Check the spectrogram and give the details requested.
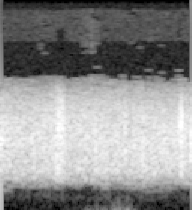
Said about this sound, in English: rustling. Hissing sound. Coming from that corner. Come on, look. I see. Eyes staring at us. Pull it, Mark. Is it a snake? Looks like it, Margot. Looks very much like a snake.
